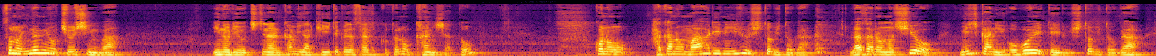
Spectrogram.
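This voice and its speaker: A man delivers a sermon as pastor, speaking earnestly. His voice sits a little high for a man, and he pushes it louder on the phrases he wants to land. A faint hiss runs underneath. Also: animated, a little slow. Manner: earnest, swells loudly on key phrases.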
